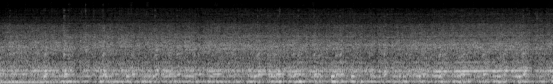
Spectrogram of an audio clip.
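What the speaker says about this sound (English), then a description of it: "spin the frames around the other side, spin it again" A honey extractor spins beehive frames, giving a loud, steady mechanical hum and whir with a constant drone and faint rattling vibration throughout.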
